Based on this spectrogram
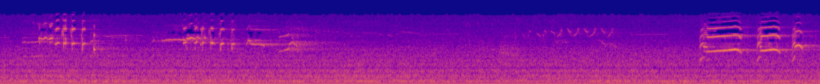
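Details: Bald eagle at its nest and territory on Hornby Island, calling in three bursts of rapid, high, piping chatter with harmonics, each run of notes lasting about a second, over a steady low electrical hum.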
